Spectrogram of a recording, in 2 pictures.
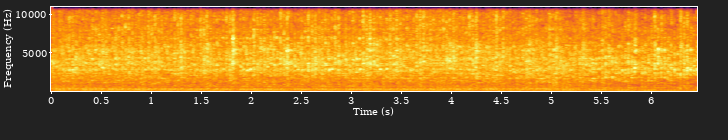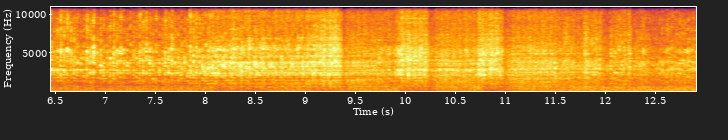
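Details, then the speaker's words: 1942/1947 Ford panel truck before exhaust repair, short pipe ending by passenger door, fumes stink; loud throaty rumbling idle with throttle blips; excessively loud exhaust. "sounds really good but it stinks like crazy and it's borderline obnoxious when you're driving it like down the road just because it's like this long of a pipe coming out of it"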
